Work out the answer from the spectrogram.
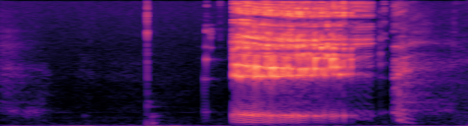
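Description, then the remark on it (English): A loud, drawn-out burp rumbles for about a second, followed by a shorter second belch, with a couple of small clicks and breaths beforehand. “I simply suggested, hey, sorry, I'm fucking burping like crazy.”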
